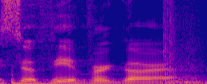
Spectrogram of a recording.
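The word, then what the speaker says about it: Sofía Vergara: Here and you keep saying my name wrong. Soph. Usually I say Sophia Vgara.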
